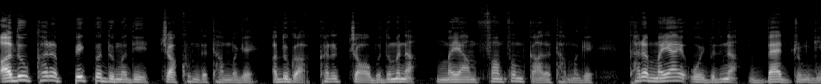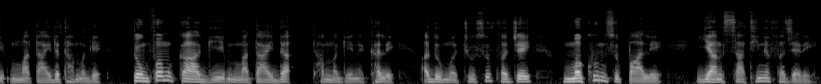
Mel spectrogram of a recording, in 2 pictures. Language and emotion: Manipuri, neutral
